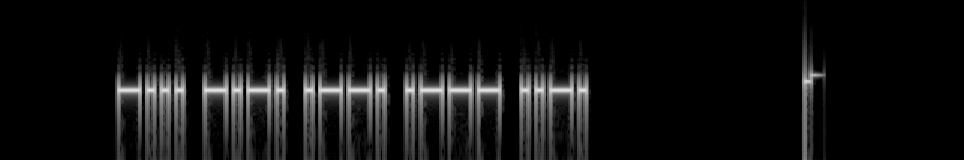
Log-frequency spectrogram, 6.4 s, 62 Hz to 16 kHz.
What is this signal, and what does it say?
Morse code, heard as a keyed tone, about 25 wpm, 700 Hz. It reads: BCPJF
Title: Code Groups - 5 Letters - 25wpm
